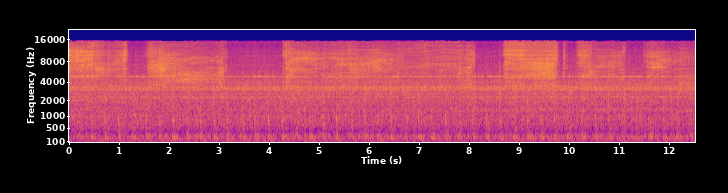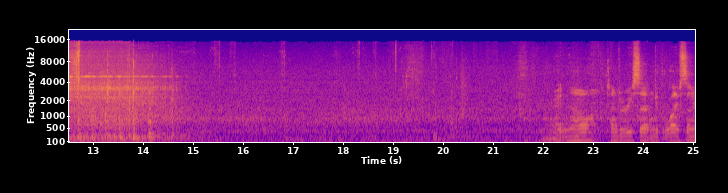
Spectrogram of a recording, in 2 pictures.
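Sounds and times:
metal lathe running: 0.0s - 15.0s.

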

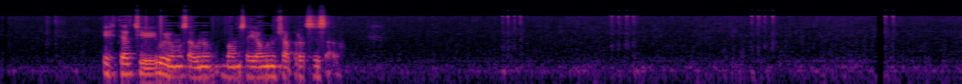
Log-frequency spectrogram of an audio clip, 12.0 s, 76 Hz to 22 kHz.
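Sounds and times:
computer mouse clicking: 0.5s - 0.8s, 6.2s - 6.6s, 7.6s - 8.1s, 9.3s - 9.8s, 11.0s - 11.3s.

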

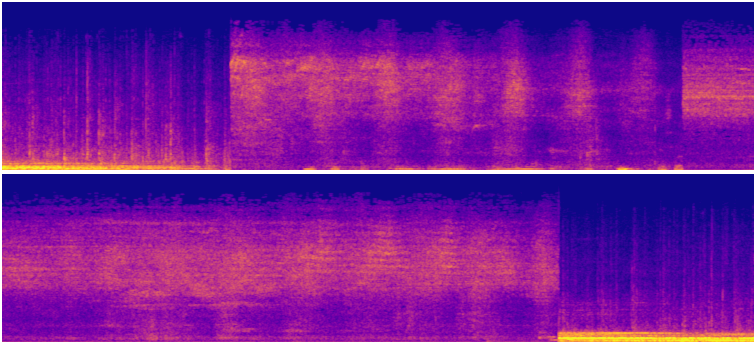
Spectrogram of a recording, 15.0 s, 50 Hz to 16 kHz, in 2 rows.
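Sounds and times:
group hissing steadily: 2.3s - 14.2s
group singing a held tone: 13.1s - 15.0s.

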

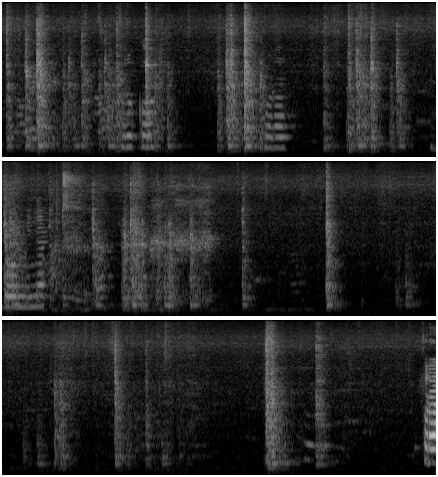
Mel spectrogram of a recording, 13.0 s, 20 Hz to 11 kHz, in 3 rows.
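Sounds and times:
spoon scraping on griddle: 0.0s - 12.7s.

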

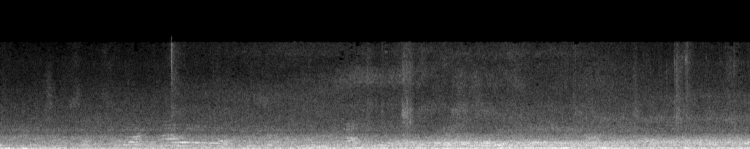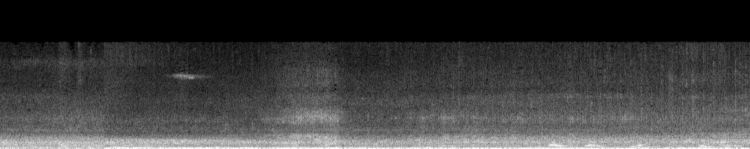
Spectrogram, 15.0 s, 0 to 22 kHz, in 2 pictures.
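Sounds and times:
vehicles passing: 0.0s - 15.0s
engine approaching: 8.5s - 15.0s.

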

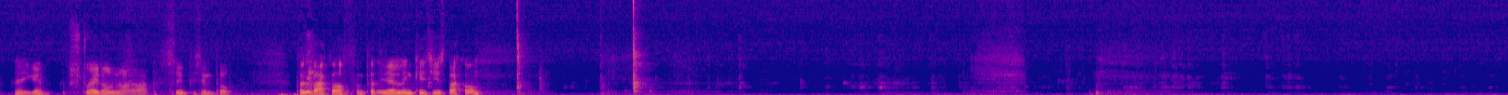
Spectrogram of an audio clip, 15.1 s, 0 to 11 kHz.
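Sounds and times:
small clicks of engine linkages: 5.1s - 9.5s.

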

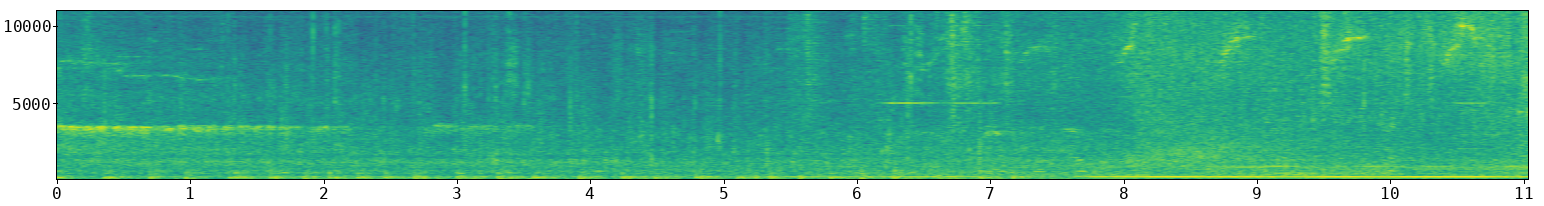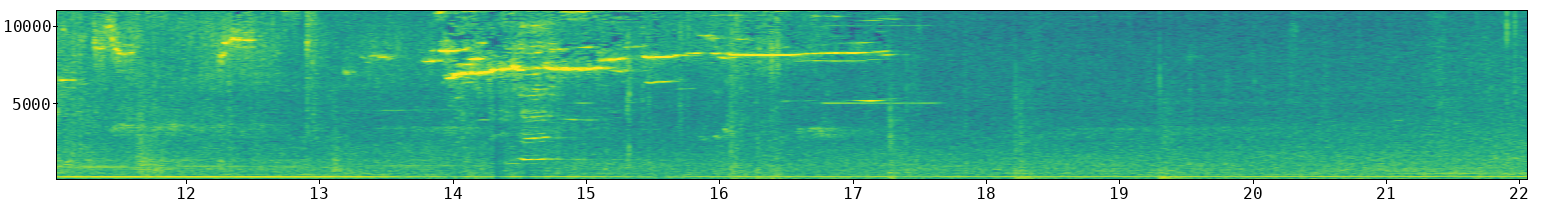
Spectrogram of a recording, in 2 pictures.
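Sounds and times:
high whistling tones: 0.0s - 3.5s, 9.7s - 17.7s
crowd of people marching: 0.0s - 22.0s.

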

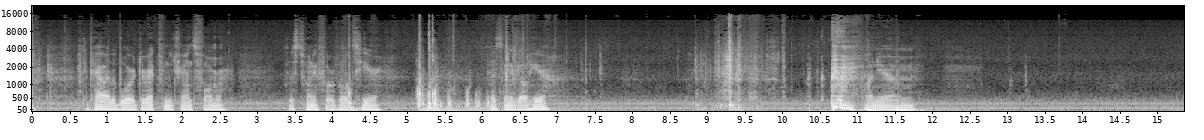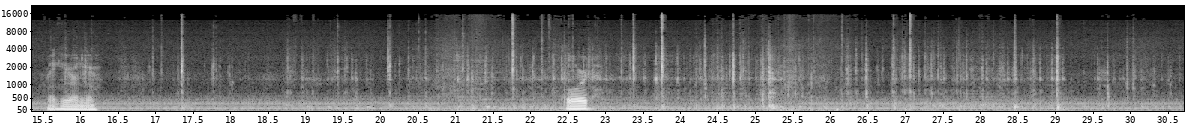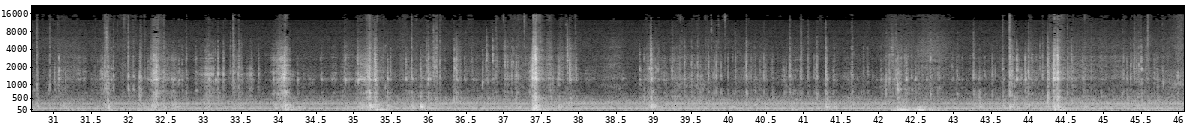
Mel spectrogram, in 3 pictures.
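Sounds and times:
low hum: 0.0s - 46.0s.

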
